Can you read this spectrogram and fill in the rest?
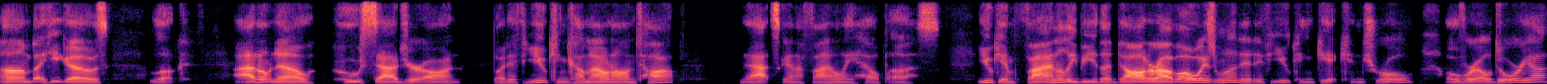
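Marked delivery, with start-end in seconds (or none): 1.5-15.5 hushed whisper, lower pitch. A father speaks to his daughter amid a battle, in a hushed whisper. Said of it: "a hushed whisper tone".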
